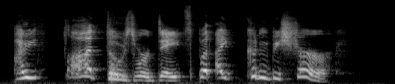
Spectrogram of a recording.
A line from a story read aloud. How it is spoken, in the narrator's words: both smiling uncontrollably, says happily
